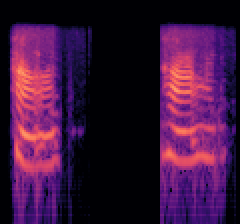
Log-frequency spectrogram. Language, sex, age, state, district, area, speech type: Punjabi, female, 30-45, Punjab, Mansa, urban, conversation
